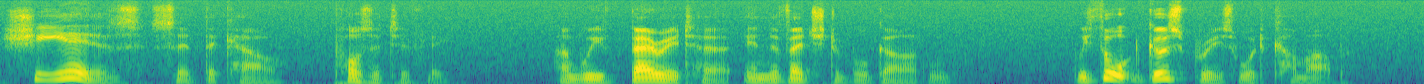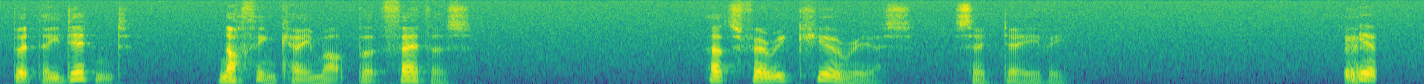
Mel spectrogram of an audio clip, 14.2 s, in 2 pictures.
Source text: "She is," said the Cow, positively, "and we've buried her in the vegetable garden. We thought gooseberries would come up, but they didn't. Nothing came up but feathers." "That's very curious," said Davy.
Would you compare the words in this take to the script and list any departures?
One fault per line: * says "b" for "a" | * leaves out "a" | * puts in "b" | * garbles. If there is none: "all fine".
all fine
